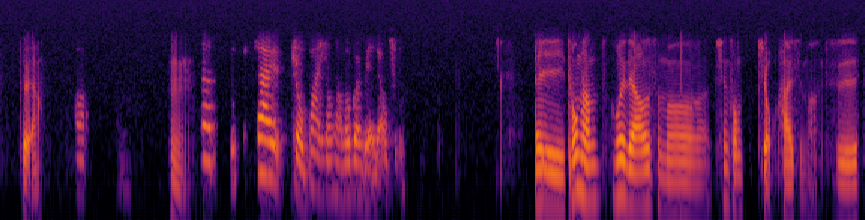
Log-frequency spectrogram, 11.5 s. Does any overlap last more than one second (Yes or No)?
No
